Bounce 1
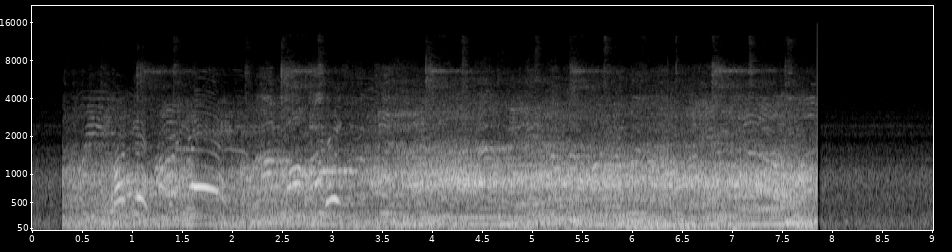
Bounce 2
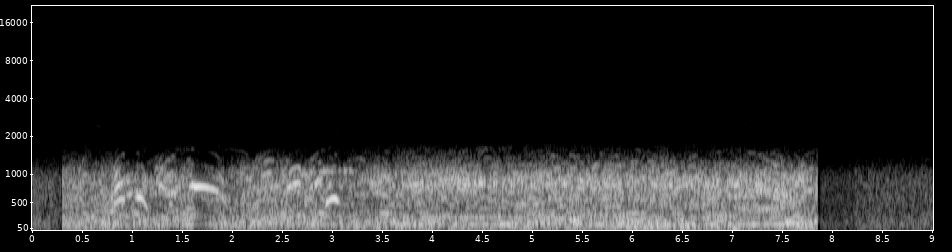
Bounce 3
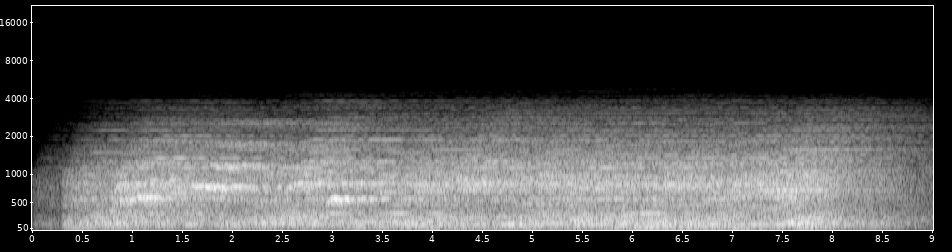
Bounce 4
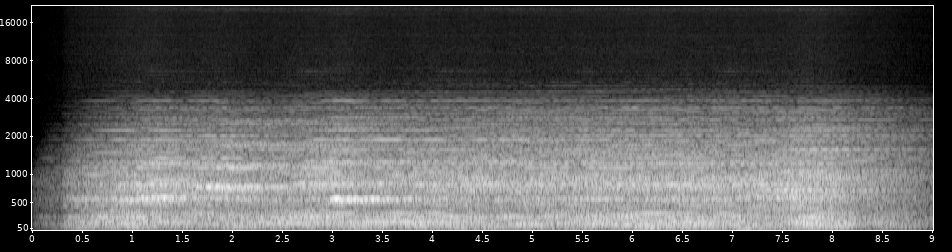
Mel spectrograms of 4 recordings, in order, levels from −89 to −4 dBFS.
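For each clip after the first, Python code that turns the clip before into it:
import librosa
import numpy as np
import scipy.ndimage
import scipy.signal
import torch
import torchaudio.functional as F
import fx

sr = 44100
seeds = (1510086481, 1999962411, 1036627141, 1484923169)

y1 = fx.dereverb_blind(x, sr, rt60_s=0.89)
y1 = scipy.signal.sosfilt(scipy.signal.cheby2(4, 40, 1700.0, 'lowpass', fs=sr, output='sos'), y1)
y1 = y1 * 10.0 ** (3.5 / 20.0)
y2 = y1 + 10.0 ** (-16.5 / 20.0) * np.pad(y1, (int(738 * sr / 1000.0), 0))[:len(y1)]
y2 = fx.rev_shimmer(y2, sr, seeds[0], rt60_s=2.0, semitones=7, shimmer_db=-8, drr_db=-9.5)
y2 = y2 * 10.0 ** (-1.0 / 20.0)
y3 = fx.envelope_flatten(y2, sr, power=0.6)
y3 = fx.rev_plate(y3, sr, seeds[1], rt60_s=2.0, hf_ratio=0.75, predelay_ms=0, drr_db=-5.0)
y3 = y3 * 10.0 ** (-8.0 / 20.0)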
